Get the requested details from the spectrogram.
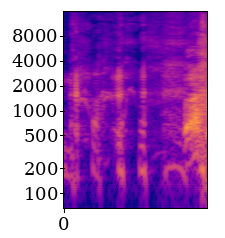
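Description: A few short, breathy coughs in quick succession, moderately loud, followed by a rasping, strained vocal sound.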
